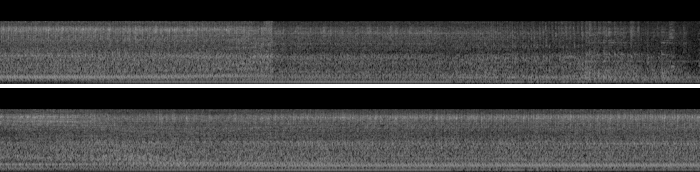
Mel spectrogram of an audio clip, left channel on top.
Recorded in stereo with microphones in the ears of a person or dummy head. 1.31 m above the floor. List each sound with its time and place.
Only background noise.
